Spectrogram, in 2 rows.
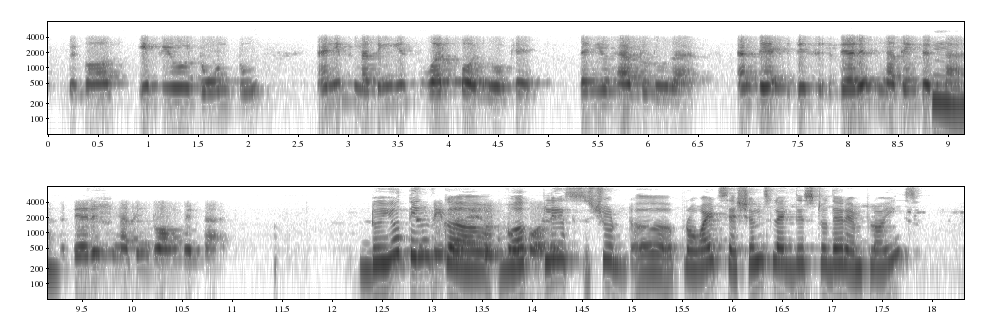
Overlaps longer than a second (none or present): present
